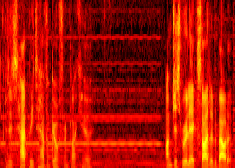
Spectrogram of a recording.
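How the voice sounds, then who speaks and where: With game music in the background, a man with a sore throat does a casual playthrough, reading visual novel text aloud and adding his own comments. His voice is fairly low, fairly bright and a little fast, though sore and slightly broken.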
